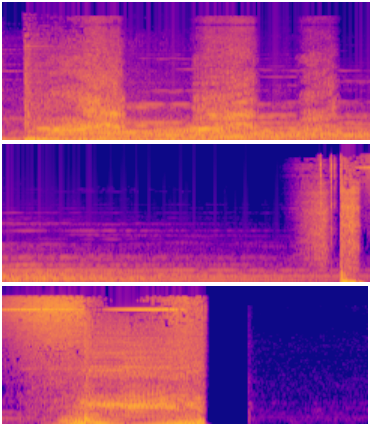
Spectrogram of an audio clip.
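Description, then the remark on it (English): A grizzly bear roars in several loud, rough bursts over a deep sustained growl, then lets out a harsher, hissing roar before the sound cuts off abruptly into silence. “It's a grizzly.”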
